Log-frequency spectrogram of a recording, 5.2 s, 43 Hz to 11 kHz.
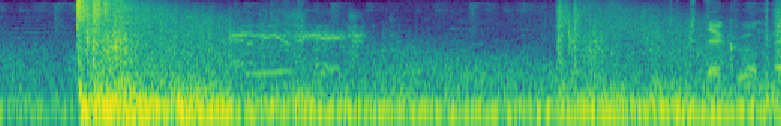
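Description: A single heavy cannon blast from a Grille 15 tank destroyer in World of Tanks, loud and booming with a long rumbling tail that carries over continuous battlefield noise, followed later by a fainter second report.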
